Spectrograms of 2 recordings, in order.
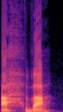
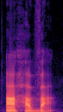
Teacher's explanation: It doesn't like the shva on the guttural, so it changes it to an ah sound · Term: chataf vowels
